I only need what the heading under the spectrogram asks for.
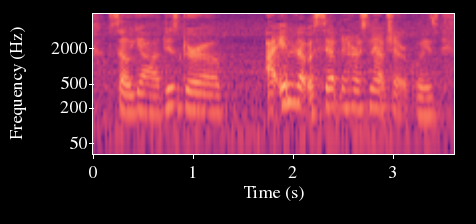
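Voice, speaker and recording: A woman at a medium pitch and very fast pace, with ordinary pitch variation, audible room echo and noticeable background noise. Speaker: storyteller. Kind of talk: storytime monologue. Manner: animated.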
